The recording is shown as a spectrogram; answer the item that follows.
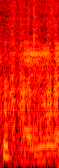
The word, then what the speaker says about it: Mayo: M-A-Y-O. – Ah, bah ça va. – Maillot, mayonnaise.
